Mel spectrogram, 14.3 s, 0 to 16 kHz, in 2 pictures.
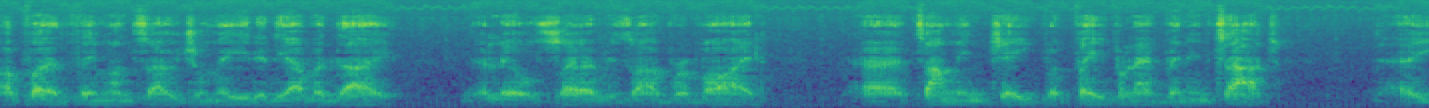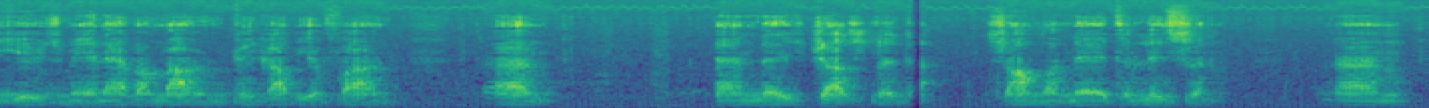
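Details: Tracheoesophageal speech in a 57-year-old man after total laryngectomy for stage four laryngeal cancer, using a voice prosthesis with button occlusion of the neck stoma.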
